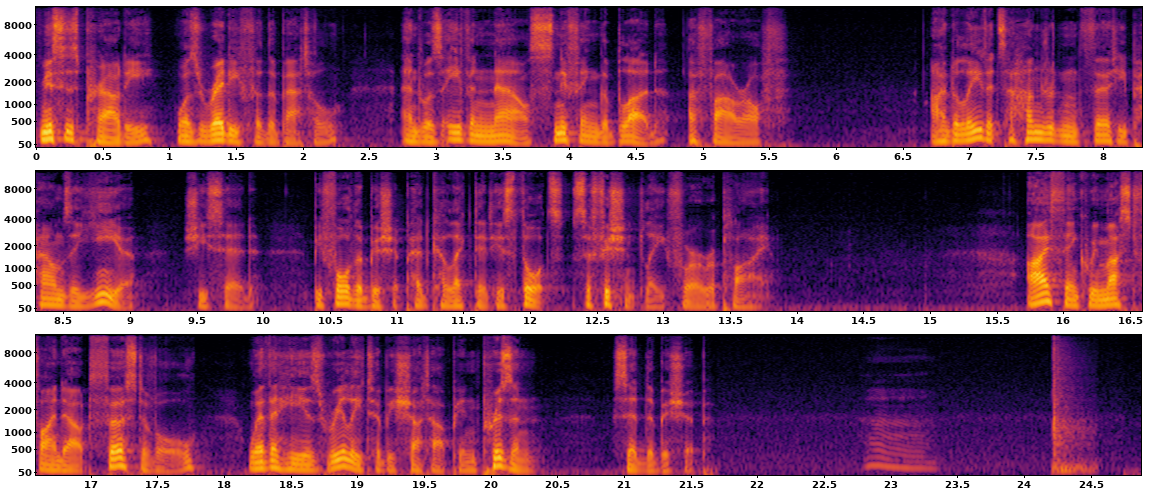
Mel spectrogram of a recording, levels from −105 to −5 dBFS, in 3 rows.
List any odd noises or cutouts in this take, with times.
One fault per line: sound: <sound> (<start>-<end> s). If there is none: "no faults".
sound: sigh (22.7-23.4 s)
sound: thud (24.2-24.6 s)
